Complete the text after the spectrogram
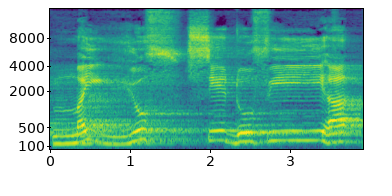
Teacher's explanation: ساکن ہے تو نون یہاں پر ساکن ہو جائے گا، یعنی نون ہم نہیں پڑھیں گے یہاں پہ، تو اس کو ہم میم کے ساتھ ملائیں گے ، من یفسد فیہا، اگر من یفسد پڑھیں گے تو غلط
